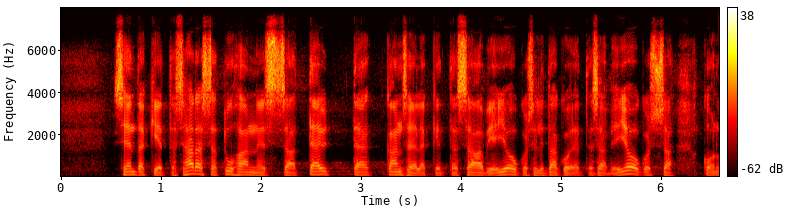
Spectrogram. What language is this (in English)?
Finnish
